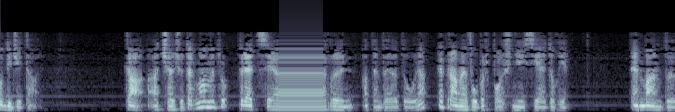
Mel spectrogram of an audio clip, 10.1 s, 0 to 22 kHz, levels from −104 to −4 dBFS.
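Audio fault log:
throughout, Vorbis compression: The whole speech track sounds hissy and grainy. Nothing comes through above 6.5 kHz, so the top end is dull and cut off. What treble is left is quantised so coarsely that the fine detail turns into noise at about the same level, which roughens the tones and blurs the attacks. The damage is heavy and sounds like a Vorbis encoder at a very low setting, likely somewhere around 18 kbps.
2.78 and 8.21–8.23, pre-echo: Twice you get a short hiss just ahead of a sharp attack, about 17 ms of it at 2.78 and about 25 ms at 8.21. Here's why it happens. A transform codec spreads its quantisation noise across a whole block. When the attack lands late in that block, the noise meant for the loud part also fills the quiet stretch just before it. That leaves a short hiss in front and an onset that sounds soft and smeared.
4.18–4.84, system hang loop: For about two-thirds of a second the audio collapses into a steady buzz. 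A single 10 ms slice repeats exactly, around 66 times, so the loop rate of 100 Hz becomes the pitch you hear. This points to the computer or driver freezing while the sound hardware kept playing the same small ring buffer over and over. Essentially no audio is lost around it, so the sound resumes right where it stopped once the hang clears.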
